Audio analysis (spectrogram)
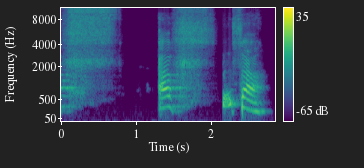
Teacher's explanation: हम ऊपर वाले दांत और नीचे वाले होठों के अंदरूनी हिस्से को टच कर रहे हैं। अफ ये फ का मखरज है।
